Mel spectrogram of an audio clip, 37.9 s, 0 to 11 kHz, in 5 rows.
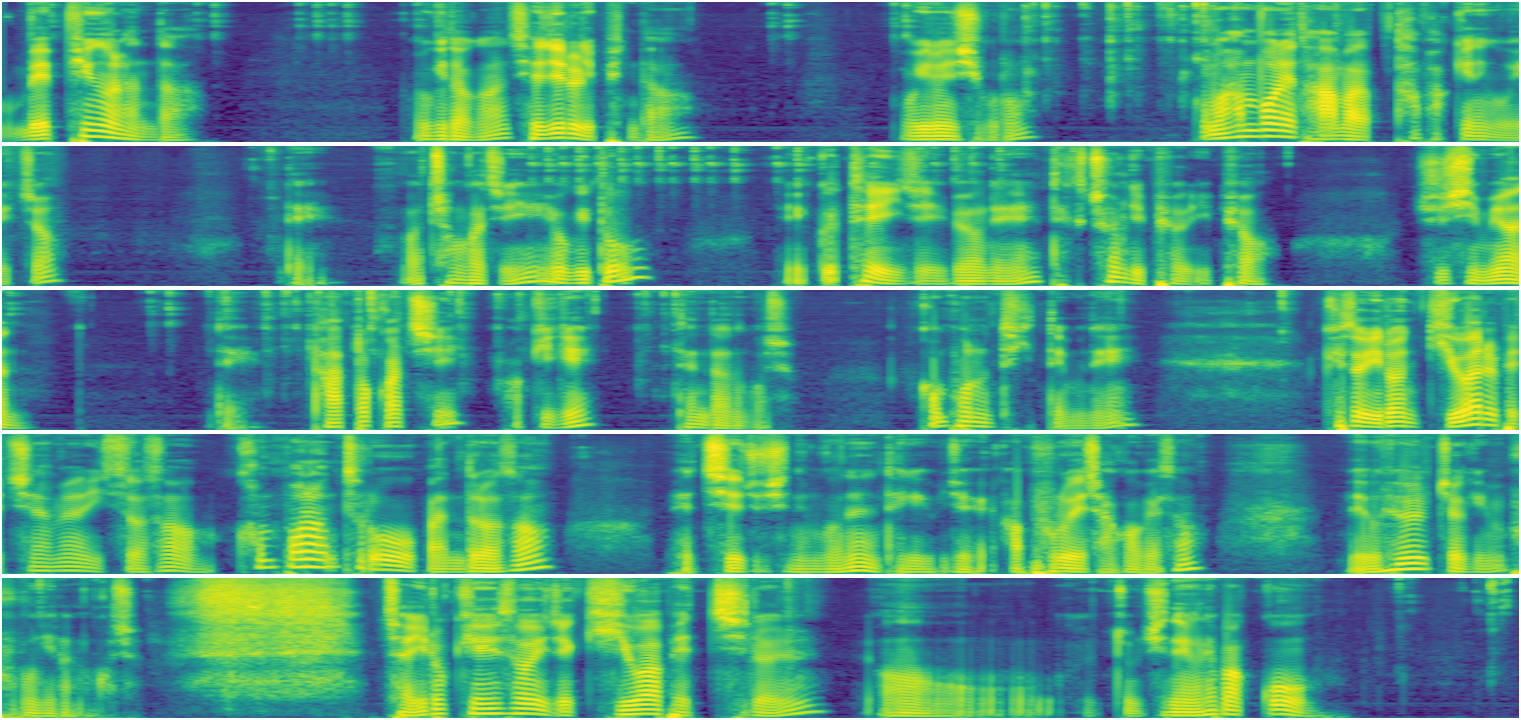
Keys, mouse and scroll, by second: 4.8 space, 5.0 Escape, 5.7 space, 6.0 Escape, 6.4 space, 7.6 shift+middle click, 16.1 space, 16.2 Escape, 16.8 Escape, 16.9 space, 17.2 space, 17.5 Escape, 17.8 Escape, 18.2 space, 21.0 shift+middle click, 22.9 shift+middle click, 29.7 shift+middle click, 33.5 shift+middle click, 37.2 shift+middle click.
